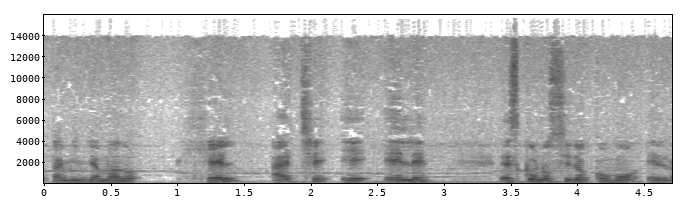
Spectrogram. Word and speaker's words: Hel: llamado Helheim, o Helheim, como lo quieran ustedes pronunciar. Helheim, o también llamado Hel, H-E-L, es conocido como el reino de la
